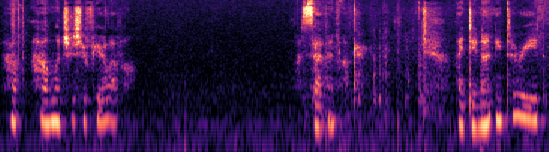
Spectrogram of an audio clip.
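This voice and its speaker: A woman whispers in a breathy, unhurried voice, set a little high. She plays a doctor in an ASMR roleplay, gently reassuring and a touch hesitant. She is close to the microphone, with faint noise behind her. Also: steady tone.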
